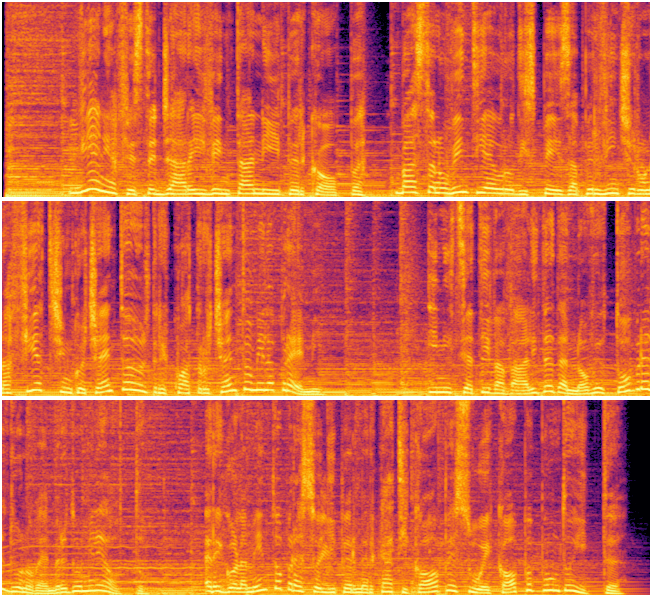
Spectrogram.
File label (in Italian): Giovane naturale; IPERCOOP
